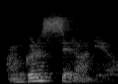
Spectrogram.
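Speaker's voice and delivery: soft, understated menace; quiet threat. Acted. King looking rooster in the eye, quietly threatening. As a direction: say it softly as a threat.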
